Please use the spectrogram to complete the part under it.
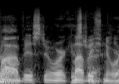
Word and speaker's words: Mahavishnu: Mahavishnu Orchestra.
